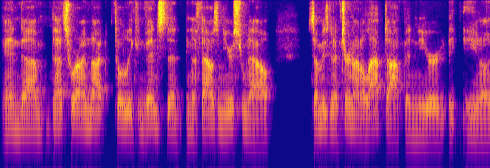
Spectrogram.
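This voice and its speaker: A middle-aged man, a fund manager, answering interview questions in a halting way with many fillers, his voice deepened by illness. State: recovering from covid, voice deepened.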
